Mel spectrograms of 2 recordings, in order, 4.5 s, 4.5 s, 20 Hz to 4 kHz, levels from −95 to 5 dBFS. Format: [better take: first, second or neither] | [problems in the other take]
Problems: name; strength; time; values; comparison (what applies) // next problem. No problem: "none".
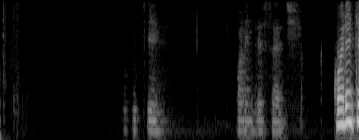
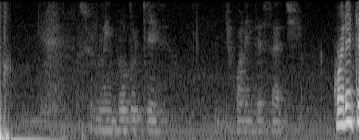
second | noise reduction (neural mask model RNNoise)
